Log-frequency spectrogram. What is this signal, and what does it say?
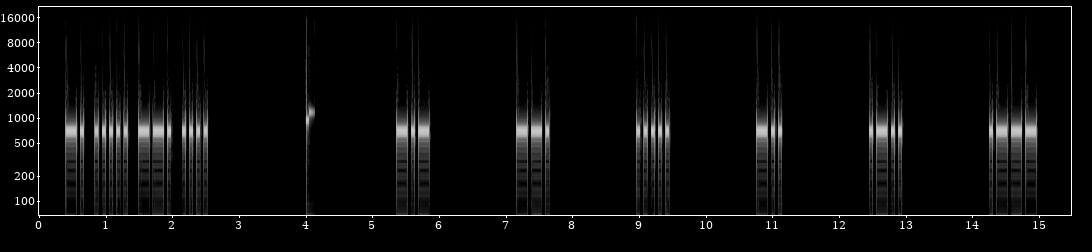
Morse code, heard as a keyed tone, about 22 wpm, spaced as for 8 wpm, 700 Hz. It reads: N5GH KG5DLJ
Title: USA Call Signs - 8x Character Spacing - 22wpm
